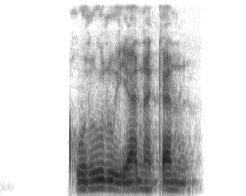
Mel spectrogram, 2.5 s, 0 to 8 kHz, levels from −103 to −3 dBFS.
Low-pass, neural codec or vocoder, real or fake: 7.2 kHz; codec, 16 kHz, 16 kbps, FunCodec, trained on LibriTTS, 50 frames a second; fake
